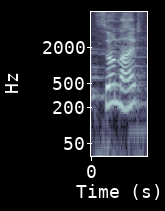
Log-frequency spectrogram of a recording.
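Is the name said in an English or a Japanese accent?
English. It is said with English pronunciation. "dieses Sir Knight war wahrscheinlich die Idee"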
